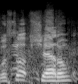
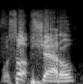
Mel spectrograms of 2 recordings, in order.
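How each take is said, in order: First: It is said softly, without force. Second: It is said strongly, like Debo talks.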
